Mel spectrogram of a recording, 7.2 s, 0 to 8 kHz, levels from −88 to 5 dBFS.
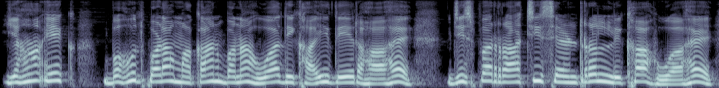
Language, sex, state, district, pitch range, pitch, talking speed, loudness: Hindi, male, Jharkhand, Ranchi, 190-230 Hz, 210 Hz, 150 wpm, -12 LUFS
